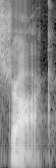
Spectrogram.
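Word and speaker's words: Straka: Walk Away movement sta I think it's pronounced stro it's spelled sta like Greek or something it's spelled straa but I think everybody have heard says it St yeah okay BR St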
